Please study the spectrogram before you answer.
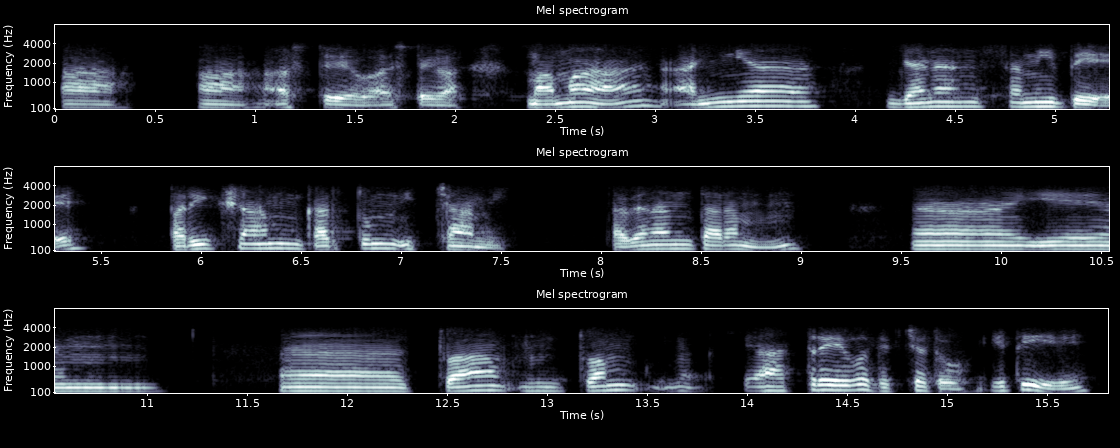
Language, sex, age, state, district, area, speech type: Sanskrit, male, 18-30, Karnataka, Dakshina Kannada, rural, conversation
